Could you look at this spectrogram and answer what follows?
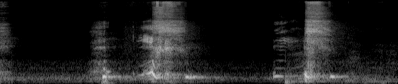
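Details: Two sneezes, each with a sharp in-breath beforehand, part of a repeated allergic sneezing fit; the sneezer is at work and reports allergies triggered by a co-worker's bathroom and night allergies.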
